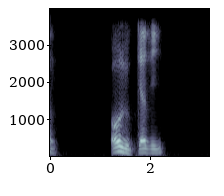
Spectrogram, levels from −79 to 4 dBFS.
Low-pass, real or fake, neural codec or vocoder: 3.6 kHz; fake; codec, 16 kHz, about 1 kbps, DyCAST, with the encoder's durations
